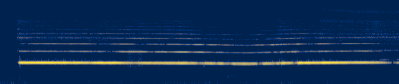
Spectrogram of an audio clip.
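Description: A piccolo holds one sustained, bright high note with strong overtones while the headjoint is slowly rolled in and out, the pitch staying steady as the tone color shifts slightly, loud and alone for about eight seconds.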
